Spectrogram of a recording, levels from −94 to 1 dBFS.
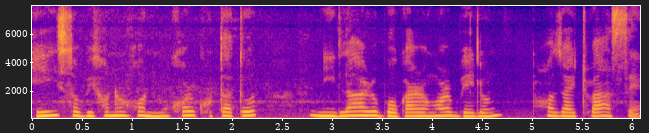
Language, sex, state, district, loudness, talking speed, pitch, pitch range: Assamese, female, Assam, Kamrup Metropolitan, -14 LUFS, 120 wpm, 260 Hz, 250-280 Hz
